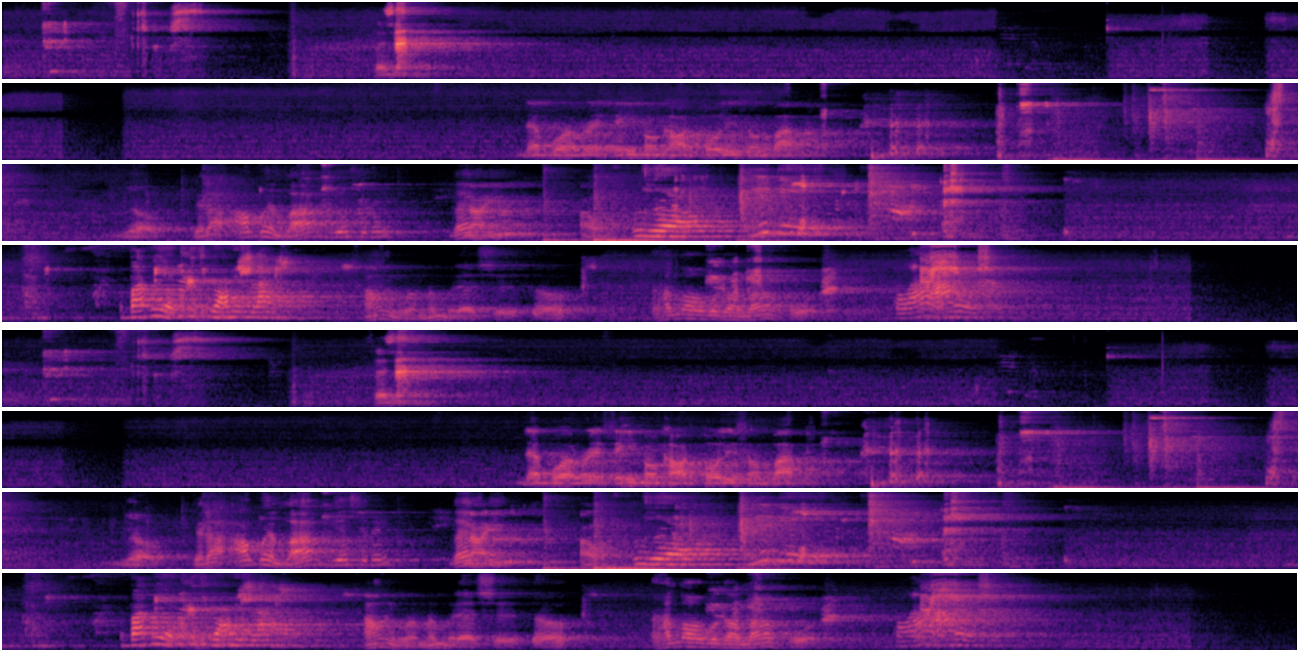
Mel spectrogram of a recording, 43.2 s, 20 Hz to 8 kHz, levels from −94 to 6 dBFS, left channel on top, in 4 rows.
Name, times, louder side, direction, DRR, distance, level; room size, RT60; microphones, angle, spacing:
voice 1, 0.3-1.7 3.3-3.4 19.1-19.4 21.3-21.5 28.2-28.3 28.9-29.7 30.4-30.6 32.0-32.2 34.4-34.8 35.2-35.4 38.3-38.7 39.2-39.4 40.0-40.7, left 6 dB, 50° left, 8 dB, 0.7 m, -32 dB
voice 2, 3.1-3.6 22.5-24.9 25.3-25.8 33.9-34.1 35.4-37.1 37.8-39.2, right 3 dB, 35° right, 9 dB, 0.5 m, -38 dB
voice 3, 15.1-17.4 18.0-18.6 25.2-25.9 26.4-26.7 27.8-28.0, right 3 dB, 70° right, 5 dB, 1.0 m, -37 dB
sound 1, 19.2-21.5 21.8-22.1 22.4-28.2 28.6-29.2 29.7-29.8 30.2-30.3, right 1 dB, ahead, 1.0 m, -40 dB
voice 4, 26.9-27.5 27.8-28.4 29.9-30.0 32.3-32.8 33.2-34.9 39.8-40.6, left 2 dB, 70° left, 4 dB, 1.3 m, -33 dB
13.0 x 8.0 x 7.8 m, 2.1 s
head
